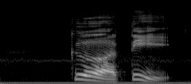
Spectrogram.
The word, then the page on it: gedi: chinese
